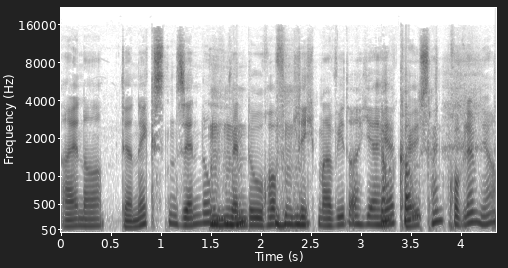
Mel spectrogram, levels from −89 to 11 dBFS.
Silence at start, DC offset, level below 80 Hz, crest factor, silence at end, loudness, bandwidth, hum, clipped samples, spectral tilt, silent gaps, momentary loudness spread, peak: 0 s; under 0.1%; -46 dBFS; 14 dB; 0 s; -15 LUFS; 14 kHz; none; under 0.1%; -7 dB/octave; none; 7 LU; 0 dBFS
